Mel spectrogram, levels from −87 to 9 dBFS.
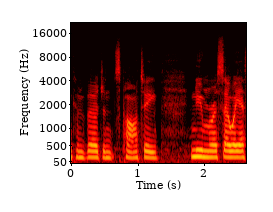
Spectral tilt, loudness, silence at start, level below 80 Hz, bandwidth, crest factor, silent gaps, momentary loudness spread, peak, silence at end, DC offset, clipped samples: -7.5 dB/octave; -30 LUFS; 0 s; -66 dBFS; 12 kHz; 12 dB; none; 8 LU; -16 dBFS; 0 s; under 0.1%; under 0.1%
